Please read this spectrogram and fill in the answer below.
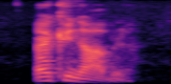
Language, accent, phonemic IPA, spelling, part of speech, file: French, France, /ɛ̃.ky.nabl/, incunable, adjective / noun, LL-Q150 (fra)-incunable.wav
- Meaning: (adjective) Which dates from the early days of printing; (noun) incunabulum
